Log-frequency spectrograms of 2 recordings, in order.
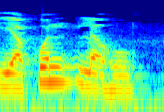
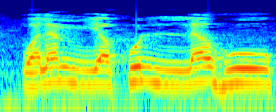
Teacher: Walam yakul lahu, kada mutum nan ya ce yakun lahu, yakullahu wato za a yi idgham nashi cikin harfin da yake gabansa shine lamun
